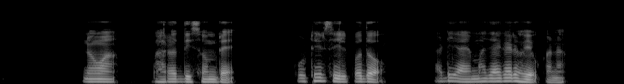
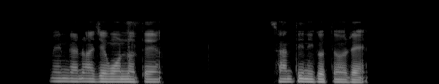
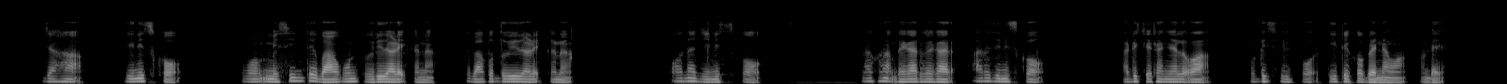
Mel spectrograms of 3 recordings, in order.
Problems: none marked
